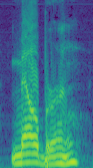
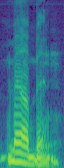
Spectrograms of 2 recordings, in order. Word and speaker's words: Melbourne: And it's not Melbourne. It's Melbourne.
